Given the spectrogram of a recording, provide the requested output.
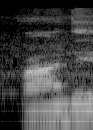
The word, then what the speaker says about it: Bondi: I think Pam Bondi might Pam Bondi. Is that Yeah, that's how she pronounces it.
